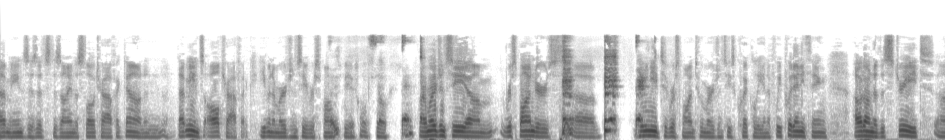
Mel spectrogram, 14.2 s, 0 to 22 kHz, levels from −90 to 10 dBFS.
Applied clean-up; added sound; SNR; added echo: neural mask model Resemble Enhance denoiser.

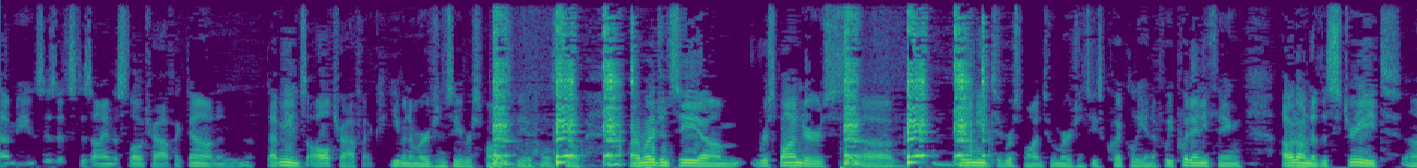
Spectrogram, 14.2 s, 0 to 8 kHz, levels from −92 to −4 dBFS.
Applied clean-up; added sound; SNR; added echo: classical method Wiener filter.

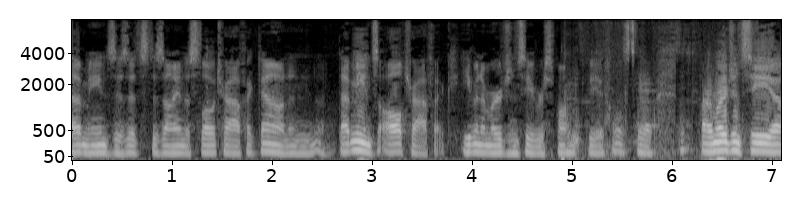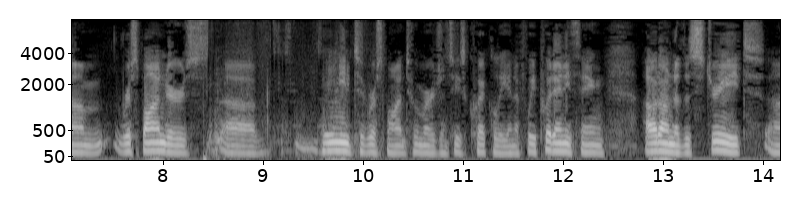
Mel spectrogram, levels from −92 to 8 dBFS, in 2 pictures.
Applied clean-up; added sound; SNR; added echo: neural separator model SepFormer DNS4.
